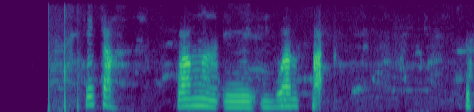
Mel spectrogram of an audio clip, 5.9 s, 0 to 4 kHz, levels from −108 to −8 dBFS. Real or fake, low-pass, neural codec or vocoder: fake; 3.6 kHz; codec, 44.1 kHz, 2.6 kbps, SNAC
